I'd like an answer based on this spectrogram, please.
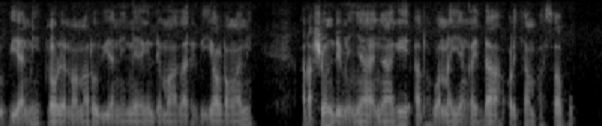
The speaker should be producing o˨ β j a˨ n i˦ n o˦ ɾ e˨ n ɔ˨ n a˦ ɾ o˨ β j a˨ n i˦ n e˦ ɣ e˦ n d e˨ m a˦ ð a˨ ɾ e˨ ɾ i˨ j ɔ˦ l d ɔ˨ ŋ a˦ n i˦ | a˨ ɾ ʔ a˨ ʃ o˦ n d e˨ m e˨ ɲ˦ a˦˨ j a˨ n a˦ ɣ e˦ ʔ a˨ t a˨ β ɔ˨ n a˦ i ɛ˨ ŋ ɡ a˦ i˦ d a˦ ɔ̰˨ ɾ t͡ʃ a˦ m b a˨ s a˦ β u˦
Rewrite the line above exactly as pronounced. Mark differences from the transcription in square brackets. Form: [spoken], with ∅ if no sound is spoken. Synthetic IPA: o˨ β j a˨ n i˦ n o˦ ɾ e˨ n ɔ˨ n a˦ ɾ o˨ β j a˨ n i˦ n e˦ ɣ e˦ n d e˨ m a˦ ð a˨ ɾ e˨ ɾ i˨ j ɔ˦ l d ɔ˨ ŋ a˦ n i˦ | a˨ ɾ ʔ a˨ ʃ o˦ n d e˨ m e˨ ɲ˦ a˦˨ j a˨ [ɲ] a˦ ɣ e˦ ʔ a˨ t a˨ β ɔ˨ n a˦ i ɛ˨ ŋ ɡ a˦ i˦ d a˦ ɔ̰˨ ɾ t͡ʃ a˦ m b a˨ s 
